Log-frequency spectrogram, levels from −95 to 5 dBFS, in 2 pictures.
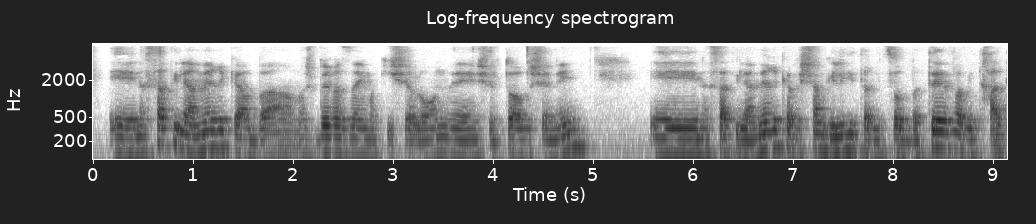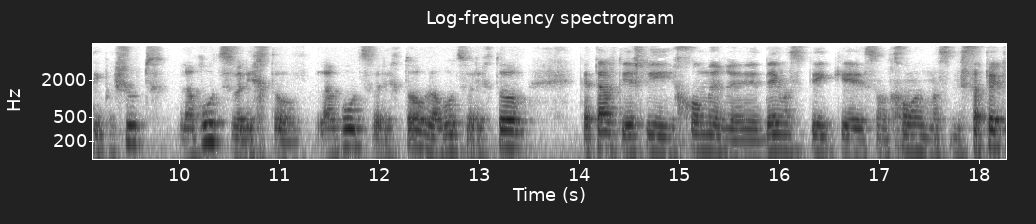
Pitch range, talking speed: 120-170 Hz, 110 wpm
